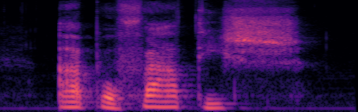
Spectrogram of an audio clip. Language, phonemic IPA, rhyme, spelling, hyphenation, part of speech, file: Dutch, /ˌaː.poːˈfaː.tis/, -aːtis, apofatisch, apo‧fa‧tisch, adjective, Nl-apofatisch.ogg
- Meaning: describing something from what it is not; apophatic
